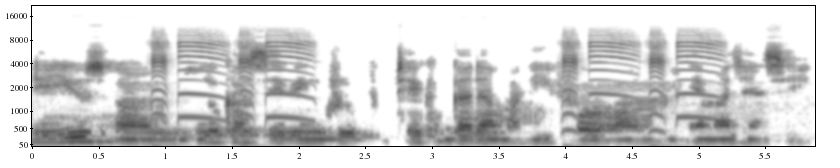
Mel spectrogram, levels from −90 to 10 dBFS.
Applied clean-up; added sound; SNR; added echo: none; Squeak; 3 dB; none.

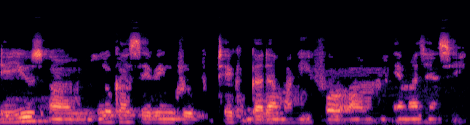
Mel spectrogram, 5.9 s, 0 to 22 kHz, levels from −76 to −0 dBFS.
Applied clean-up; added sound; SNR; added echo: none; none; none; none.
